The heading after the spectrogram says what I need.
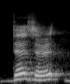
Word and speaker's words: desert: difference in pronunciation is desert the stress is in the beginning but desert the stress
